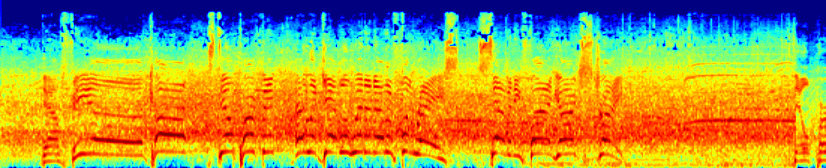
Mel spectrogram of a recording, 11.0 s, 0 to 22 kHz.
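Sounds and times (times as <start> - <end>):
stadium crowd cheering: 0.0 - 11.0
excited sports commentary shouted: 0.5 - 8.4.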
